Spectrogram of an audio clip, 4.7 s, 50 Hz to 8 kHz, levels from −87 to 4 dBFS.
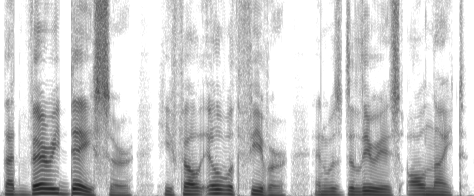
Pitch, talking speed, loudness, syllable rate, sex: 130 Hz, 175 wpm, -17 LUFS, 4.3 syllables/s, male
